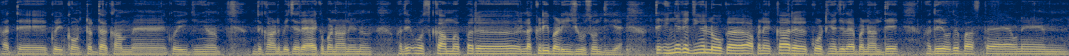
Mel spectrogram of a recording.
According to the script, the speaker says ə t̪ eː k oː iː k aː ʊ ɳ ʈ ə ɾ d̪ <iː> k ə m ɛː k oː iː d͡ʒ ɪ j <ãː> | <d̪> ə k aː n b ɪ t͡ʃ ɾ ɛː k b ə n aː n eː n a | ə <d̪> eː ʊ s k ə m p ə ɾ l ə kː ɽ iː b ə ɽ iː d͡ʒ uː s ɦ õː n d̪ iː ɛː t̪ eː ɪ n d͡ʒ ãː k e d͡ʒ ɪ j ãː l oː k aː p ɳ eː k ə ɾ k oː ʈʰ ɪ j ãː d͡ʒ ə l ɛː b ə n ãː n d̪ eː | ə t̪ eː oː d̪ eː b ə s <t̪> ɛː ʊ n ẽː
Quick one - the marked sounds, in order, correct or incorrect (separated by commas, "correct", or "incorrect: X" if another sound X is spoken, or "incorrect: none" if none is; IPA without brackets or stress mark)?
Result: incorrect: aː, correct, correct, incorrect: t̪, correct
